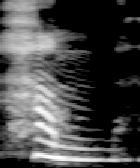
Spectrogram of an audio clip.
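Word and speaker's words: ham: the particular chakra and the sound for here is hum H A M H. And then you can do this um chanting hum out loud.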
